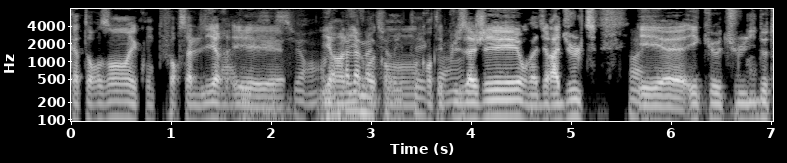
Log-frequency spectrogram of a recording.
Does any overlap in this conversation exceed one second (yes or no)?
yes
